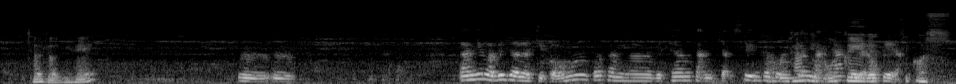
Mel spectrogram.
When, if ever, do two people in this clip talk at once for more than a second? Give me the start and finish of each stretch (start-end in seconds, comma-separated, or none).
7.7-8.9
